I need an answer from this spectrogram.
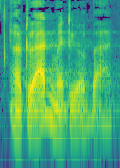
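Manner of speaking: ordinary talk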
